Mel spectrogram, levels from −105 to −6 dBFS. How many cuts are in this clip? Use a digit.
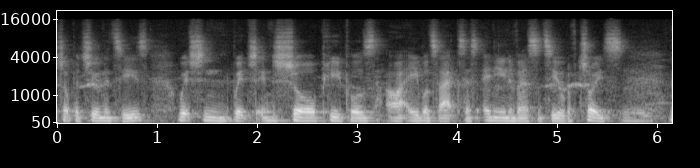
1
